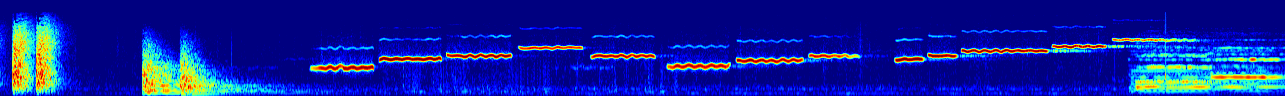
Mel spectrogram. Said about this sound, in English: Let that whistle be your signal for the Signal Oil program, The Whistler, each Sunday night at this same time.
